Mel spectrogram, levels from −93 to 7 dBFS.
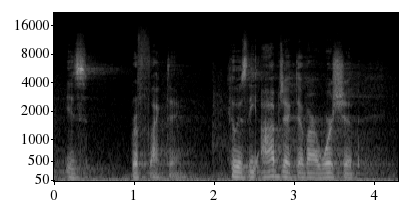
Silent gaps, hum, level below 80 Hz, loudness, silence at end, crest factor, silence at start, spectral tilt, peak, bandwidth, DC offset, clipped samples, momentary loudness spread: none; none; -52 dBFS; -39 LUFS; 0 s; 18 dB; 0 s; -4 dB/octave; -22 dBFS; 14.5 kHz; under 0.1%; under 0.1%; 22 LU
